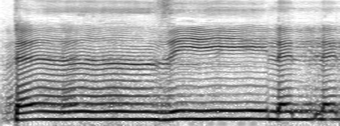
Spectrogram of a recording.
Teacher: Kita idgham masuk tanpa dengung.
